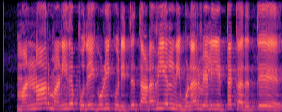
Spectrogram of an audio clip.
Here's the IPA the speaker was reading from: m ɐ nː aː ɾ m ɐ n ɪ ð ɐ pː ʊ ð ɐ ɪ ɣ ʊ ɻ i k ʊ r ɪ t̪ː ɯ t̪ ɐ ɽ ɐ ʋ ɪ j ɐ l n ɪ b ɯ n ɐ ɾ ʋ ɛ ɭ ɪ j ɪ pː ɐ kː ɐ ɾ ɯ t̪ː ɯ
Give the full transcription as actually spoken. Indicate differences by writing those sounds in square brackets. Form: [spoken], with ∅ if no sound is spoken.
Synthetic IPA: m ɐ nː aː ɾ m ɐ n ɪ ð ɐ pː ʊ ð ɐ ɪ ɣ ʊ ɻ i k ʊ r ɪ t̪ː ɯ t̪ ɐ ɽ ɐ ʋ ɪ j ɐ l n ɪ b ɯ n ɐ ɾ ʋ ɛ ɭ ɪ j ɪ [ʈː] ɐ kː ɐ ɾ ɯ t̪ː ɯ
